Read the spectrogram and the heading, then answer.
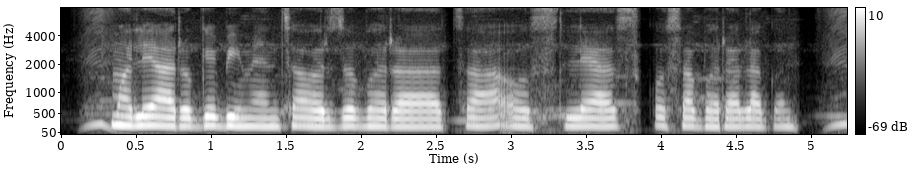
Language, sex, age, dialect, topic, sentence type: Marathi, female, 31-35, Varhadi, banking, question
